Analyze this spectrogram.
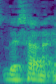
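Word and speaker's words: Serah: Bueno, se escribe Sara, pero es Sara.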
